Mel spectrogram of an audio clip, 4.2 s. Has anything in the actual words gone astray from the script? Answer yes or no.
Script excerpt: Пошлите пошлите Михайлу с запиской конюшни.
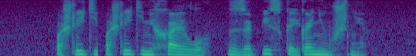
no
